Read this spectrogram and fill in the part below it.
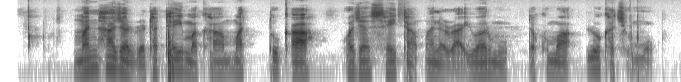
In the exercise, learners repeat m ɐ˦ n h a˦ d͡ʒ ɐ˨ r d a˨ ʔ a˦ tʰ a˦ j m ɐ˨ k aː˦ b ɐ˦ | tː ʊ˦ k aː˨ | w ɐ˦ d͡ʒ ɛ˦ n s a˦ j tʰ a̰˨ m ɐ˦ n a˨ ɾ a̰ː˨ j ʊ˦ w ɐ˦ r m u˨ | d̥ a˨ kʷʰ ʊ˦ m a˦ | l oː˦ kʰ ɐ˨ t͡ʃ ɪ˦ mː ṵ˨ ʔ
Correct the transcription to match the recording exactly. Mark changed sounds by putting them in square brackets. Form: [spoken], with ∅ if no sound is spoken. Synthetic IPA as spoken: m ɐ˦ n h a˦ d͡ʒ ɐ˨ r d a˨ [t] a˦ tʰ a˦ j m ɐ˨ [kʰ] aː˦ [m] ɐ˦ | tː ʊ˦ [kʼ] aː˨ | w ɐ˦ d͡ʒ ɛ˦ n s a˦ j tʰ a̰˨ m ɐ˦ n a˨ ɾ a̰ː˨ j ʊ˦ w ɐ˦ r m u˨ | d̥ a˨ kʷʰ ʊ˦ m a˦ | l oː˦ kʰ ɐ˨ t͡ʃ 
